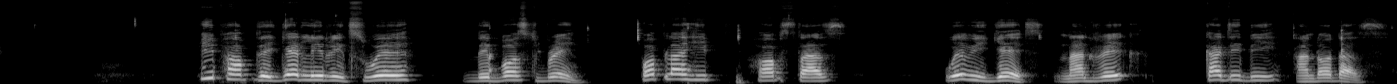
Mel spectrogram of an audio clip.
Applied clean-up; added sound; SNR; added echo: neural mask model Resemble Enhance denoiser.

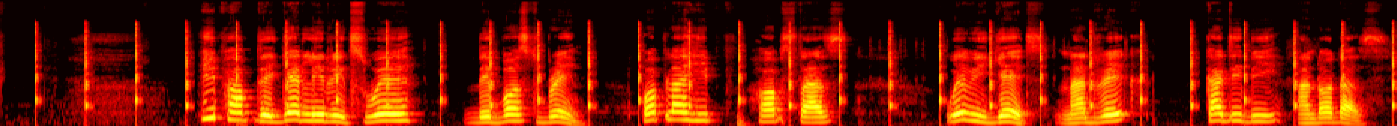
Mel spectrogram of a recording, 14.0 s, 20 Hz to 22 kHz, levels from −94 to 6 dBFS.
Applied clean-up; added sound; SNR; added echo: none; Tick-tock; 13 dB; none.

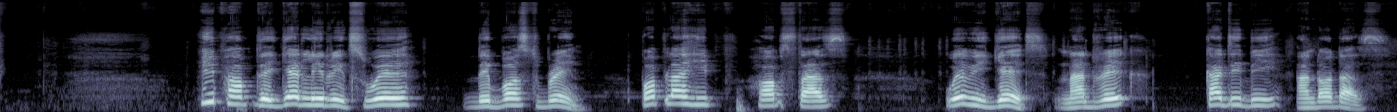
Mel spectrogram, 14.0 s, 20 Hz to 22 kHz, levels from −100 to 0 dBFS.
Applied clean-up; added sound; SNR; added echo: none; none; none; none.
